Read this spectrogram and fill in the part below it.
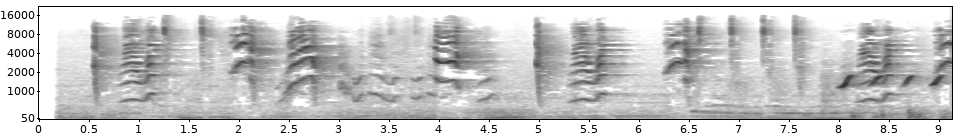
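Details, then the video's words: A talking parrot chatters in short bursts of speech-like phrases, harsh and nasal with whistled inflections, about one phrase every second. "طوطا بول رہا ھے"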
